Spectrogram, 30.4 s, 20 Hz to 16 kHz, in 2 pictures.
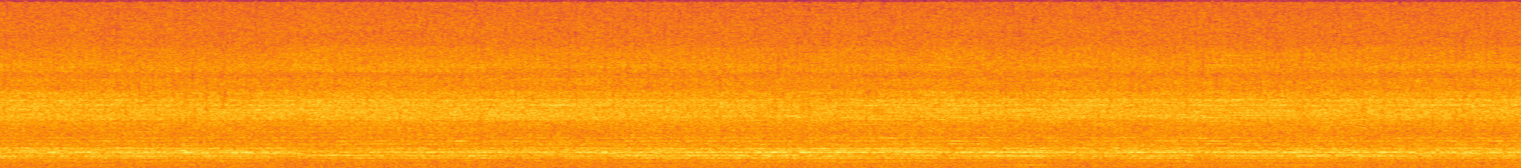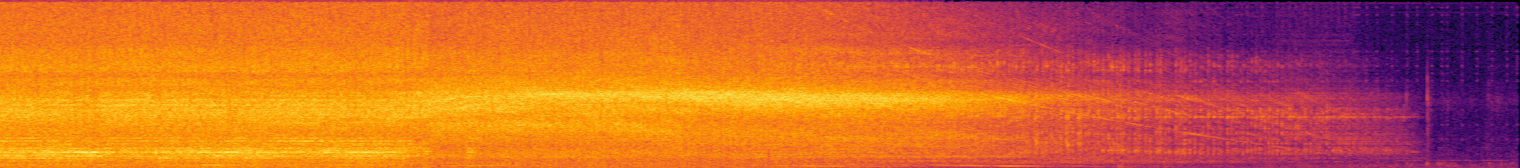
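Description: Makita 850-watt angle grinder with a thin cutting disc slicing through the steel wall of a propane gas bottle, loud and steady. About twenty seconds in the sound changes, then the grinder winds down with a falling pitch and fades out over the last several seconds.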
